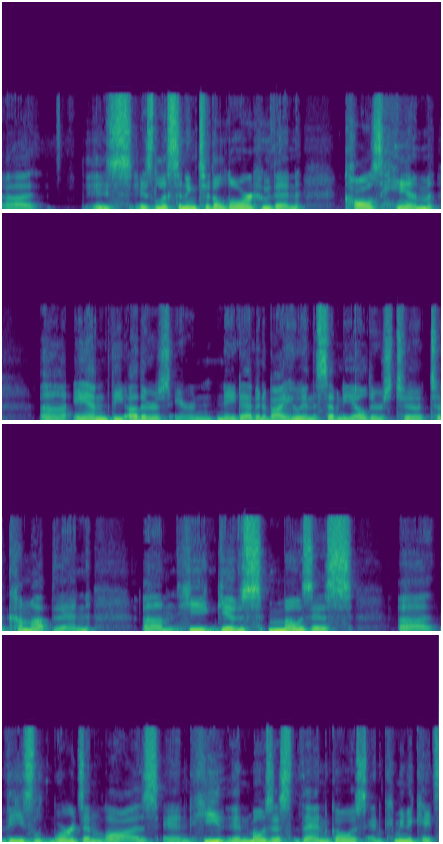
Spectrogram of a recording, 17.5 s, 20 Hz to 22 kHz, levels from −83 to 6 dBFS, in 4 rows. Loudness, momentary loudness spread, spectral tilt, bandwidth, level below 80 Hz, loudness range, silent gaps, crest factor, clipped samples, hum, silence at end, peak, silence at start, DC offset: -22 LUFS; 10 LU; -4.5 dB/octave; 12.5 kHz; -60 dBFS; 4 LU; none; 18 dB; under 0.1%; none; 0 s; -4 dBFS; 0 s; under 0.1%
